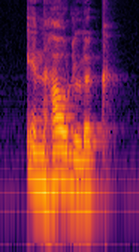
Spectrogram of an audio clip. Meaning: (adjective) substantive; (adverb) substantively (concerning content)
- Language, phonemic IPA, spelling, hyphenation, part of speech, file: Dutch, /ˌɪnˈɦɑu̯.də.lək/, inhoudelijk, in‧hou‧de‧lijk, adjective / adverb, Nl-inhoudelijk.ogg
